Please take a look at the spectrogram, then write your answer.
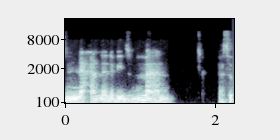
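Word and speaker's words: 男: So this is pronounced nan, and it means man.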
